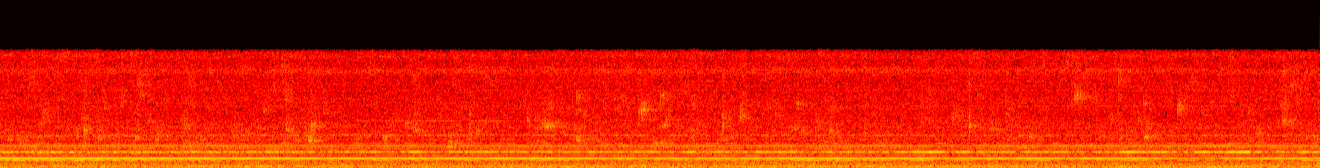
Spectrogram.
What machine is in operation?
pump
